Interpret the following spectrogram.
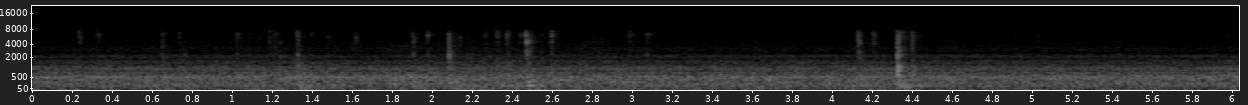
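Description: Faint computer keyboard typing: scattered light key clicks, with one louder click about four seconds in.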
